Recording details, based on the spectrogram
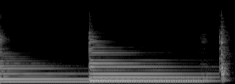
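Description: An acoustic guitar chord strummed with the middle finger on the 2nd fret of the D string, rings out clearly, then is strummed again about a second later and once more near the end, each stroke sustaining alone.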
